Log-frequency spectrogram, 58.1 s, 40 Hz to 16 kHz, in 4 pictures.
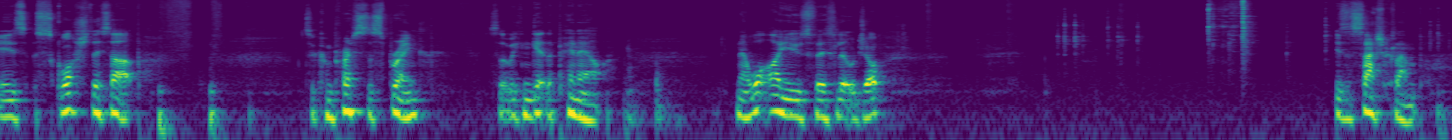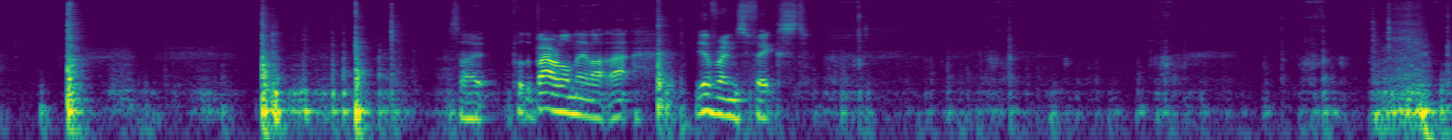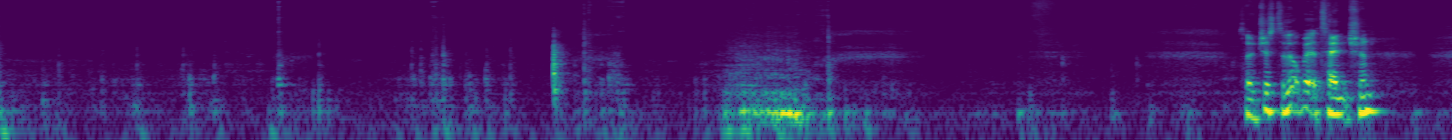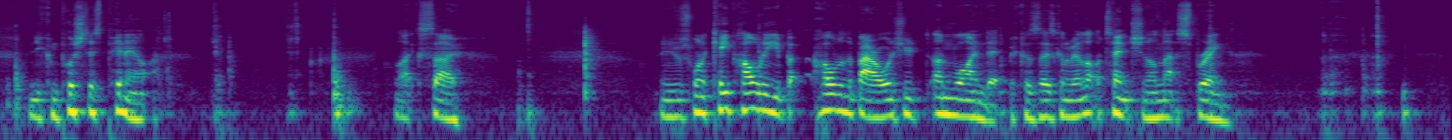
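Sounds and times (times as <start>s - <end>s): metallic clatter of clamp: 10.6s - 11.5s, 12.1s - 13.0s
metal tools clinking: 12.1s - 12.6s.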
